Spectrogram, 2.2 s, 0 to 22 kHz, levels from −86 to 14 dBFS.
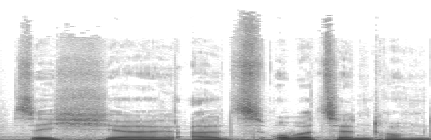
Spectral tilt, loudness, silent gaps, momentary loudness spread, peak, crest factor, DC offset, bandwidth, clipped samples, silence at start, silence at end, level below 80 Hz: -6 dB/octave; -19 LUFS; none; 4 LU; -2 dBFS; 16 dB; under 0.1%; 20 kHz; under 0.1%; 0 s; 0 s; -28 dBFS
